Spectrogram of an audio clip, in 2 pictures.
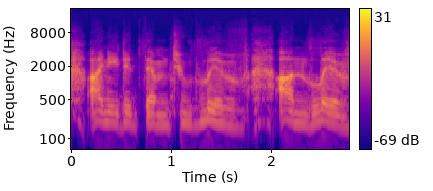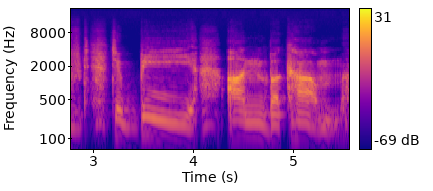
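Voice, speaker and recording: Speaking very slowly, a man uses a fairly low pitch and fairly even intonation. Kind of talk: dark horror monologue. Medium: solo performance. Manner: slow, cold, grandiose.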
